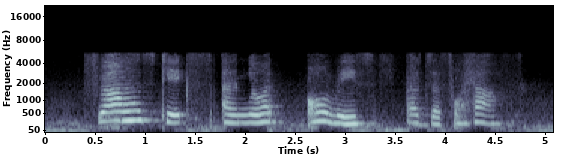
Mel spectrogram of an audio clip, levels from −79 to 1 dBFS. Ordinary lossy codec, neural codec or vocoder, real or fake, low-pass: none; codec, 16 kHz, 0.5 kbps, X-Codec, HuBERT features, trained on general audio; fake; 5.4 kHz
